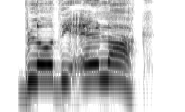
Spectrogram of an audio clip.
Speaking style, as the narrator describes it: shouted Reese

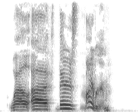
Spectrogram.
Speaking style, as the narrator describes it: I stammered

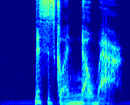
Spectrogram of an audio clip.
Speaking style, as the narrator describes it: the warden spat

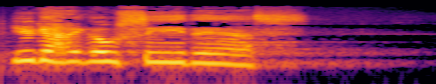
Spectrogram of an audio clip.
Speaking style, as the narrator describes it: screaming

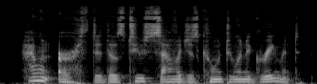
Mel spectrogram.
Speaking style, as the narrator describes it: Tancred whispered to Fitzwilliam

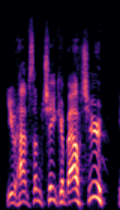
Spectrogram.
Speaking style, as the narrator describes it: he laughed

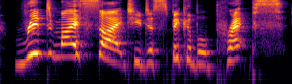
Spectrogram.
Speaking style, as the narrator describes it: he shouted

